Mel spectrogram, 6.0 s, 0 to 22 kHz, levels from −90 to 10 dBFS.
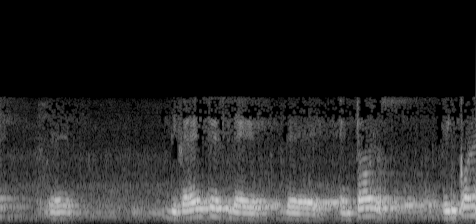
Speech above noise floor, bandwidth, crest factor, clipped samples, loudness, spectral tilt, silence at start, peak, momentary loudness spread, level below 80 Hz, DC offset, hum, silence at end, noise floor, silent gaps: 24 dB; 3.8 kHz; 14 dB; under 0.1%; -19 LUFS; -7.5 dB/octave; 0 s; -6 dBFS; 15 LU; -60 dBFS; under 0.1%; none; 0 s; -41 dBFS; none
